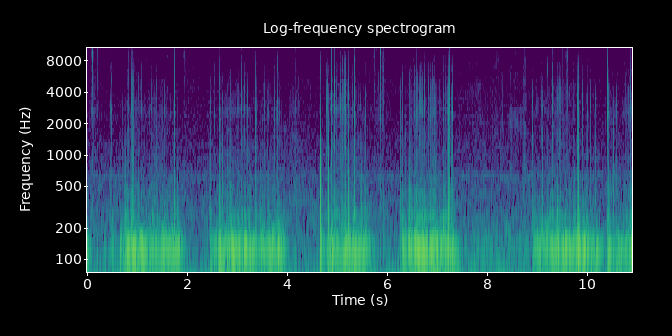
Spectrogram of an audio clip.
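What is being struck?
Metal mesh microphone grille scratched and tapped with plastic fake nails.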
